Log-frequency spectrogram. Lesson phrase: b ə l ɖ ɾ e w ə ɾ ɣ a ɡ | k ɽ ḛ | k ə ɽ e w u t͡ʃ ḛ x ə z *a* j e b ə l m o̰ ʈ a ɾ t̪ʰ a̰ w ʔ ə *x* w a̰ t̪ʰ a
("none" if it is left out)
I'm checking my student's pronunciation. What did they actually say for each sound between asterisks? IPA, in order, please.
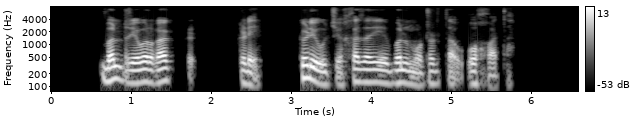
a, x

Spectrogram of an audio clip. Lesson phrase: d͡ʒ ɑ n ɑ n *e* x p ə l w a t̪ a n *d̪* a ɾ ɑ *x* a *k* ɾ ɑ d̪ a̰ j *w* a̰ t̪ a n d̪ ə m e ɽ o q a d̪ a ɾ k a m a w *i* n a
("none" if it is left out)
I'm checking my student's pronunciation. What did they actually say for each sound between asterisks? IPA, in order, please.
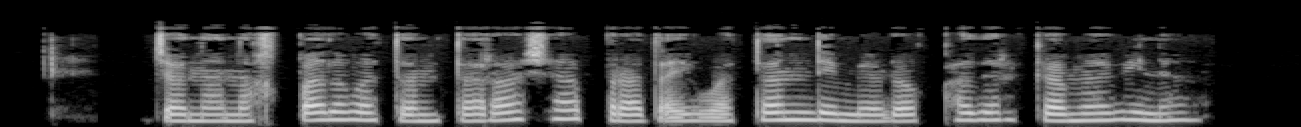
a, t̪, ʃ, p, w, i

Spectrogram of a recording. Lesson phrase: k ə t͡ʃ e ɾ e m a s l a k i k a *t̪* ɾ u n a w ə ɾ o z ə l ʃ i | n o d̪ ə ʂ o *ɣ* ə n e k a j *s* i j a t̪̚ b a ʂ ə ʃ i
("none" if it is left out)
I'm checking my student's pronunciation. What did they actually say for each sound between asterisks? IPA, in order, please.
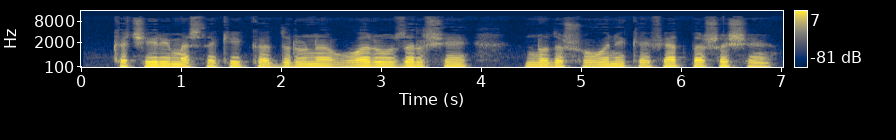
d̪, w, f

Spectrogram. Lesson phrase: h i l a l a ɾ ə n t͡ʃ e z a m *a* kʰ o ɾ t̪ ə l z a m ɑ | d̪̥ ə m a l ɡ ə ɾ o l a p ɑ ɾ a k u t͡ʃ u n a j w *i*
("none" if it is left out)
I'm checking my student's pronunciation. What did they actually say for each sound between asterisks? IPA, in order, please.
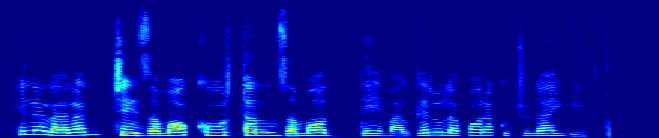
ɑ, i

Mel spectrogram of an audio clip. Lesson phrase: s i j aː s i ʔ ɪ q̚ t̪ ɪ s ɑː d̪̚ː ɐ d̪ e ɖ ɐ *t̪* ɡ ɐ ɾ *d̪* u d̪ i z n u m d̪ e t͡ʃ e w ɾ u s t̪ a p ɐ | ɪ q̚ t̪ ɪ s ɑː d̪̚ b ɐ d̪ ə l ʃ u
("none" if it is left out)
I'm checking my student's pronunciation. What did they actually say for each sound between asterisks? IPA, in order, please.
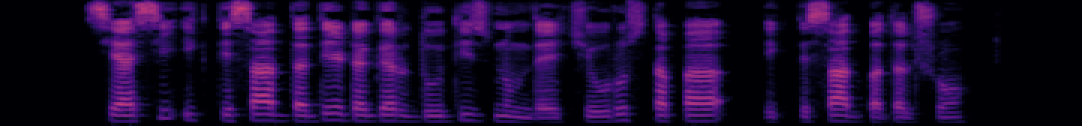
none, d̪

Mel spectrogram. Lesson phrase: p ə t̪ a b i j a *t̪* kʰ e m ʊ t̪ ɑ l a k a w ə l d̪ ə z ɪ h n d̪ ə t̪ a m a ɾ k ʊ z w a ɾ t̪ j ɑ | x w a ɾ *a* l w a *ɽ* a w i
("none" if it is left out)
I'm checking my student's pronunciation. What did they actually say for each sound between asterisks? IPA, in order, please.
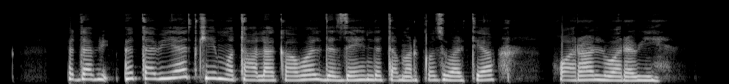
t̪, ɑ, ɾ

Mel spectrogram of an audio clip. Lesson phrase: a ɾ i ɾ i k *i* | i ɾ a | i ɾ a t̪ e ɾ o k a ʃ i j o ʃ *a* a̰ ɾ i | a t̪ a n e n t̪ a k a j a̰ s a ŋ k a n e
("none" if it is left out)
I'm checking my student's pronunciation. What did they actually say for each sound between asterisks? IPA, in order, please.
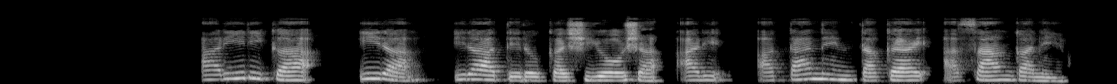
a, a

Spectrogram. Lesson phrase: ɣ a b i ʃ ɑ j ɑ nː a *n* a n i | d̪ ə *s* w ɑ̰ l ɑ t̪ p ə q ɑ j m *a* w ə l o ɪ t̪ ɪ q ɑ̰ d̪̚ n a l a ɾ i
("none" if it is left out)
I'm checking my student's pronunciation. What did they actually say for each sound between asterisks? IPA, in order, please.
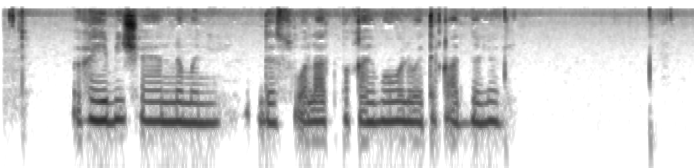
m, s, a

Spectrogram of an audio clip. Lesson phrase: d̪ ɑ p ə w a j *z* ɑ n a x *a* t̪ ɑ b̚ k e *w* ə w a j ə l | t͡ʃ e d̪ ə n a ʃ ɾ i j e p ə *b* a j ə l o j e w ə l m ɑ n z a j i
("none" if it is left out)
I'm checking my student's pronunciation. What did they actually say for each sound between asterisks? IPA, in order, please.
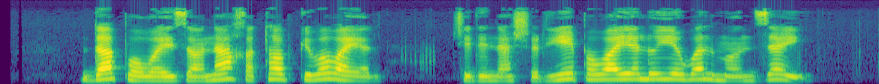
z, a, w, w

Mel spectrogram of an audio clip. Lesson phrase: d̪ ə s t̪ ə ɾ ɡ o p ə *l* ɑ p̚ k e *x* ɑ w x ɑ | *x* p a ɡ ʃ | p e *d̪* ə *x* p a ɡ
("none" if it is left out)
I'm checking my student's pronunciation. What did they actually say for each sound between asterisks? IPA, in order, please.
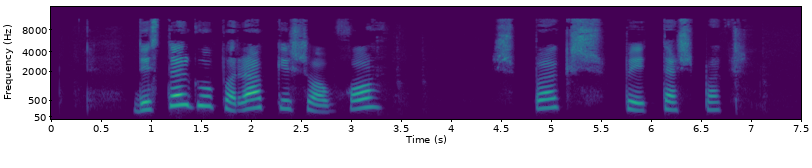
ɾ, ʃ, ʃ, t̪, ʃ

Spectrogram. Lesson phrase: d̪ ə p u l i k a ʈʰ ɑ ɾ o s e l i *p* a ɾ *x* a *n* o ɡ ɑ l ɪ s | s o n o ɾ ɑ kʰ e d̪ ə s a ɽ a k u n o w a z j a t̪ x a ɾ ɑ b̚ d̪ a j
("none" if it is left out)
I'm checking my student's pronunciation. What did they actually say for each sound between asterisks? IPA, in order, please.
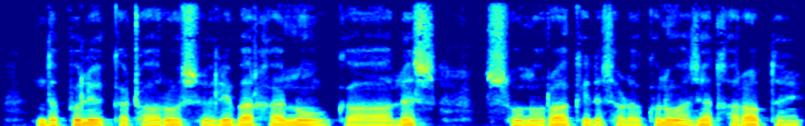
b, x, n

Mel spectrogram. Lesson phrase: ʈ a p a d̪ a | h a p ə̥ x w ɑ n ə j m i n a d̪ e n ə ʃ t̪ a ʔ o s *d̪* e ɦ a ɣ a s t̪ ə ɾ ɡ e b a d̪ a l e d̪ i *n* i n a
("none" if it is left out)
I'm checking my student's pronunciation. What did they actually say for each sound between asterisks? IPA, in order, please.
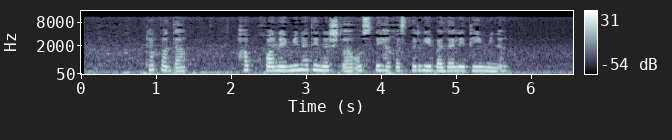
d̪, m

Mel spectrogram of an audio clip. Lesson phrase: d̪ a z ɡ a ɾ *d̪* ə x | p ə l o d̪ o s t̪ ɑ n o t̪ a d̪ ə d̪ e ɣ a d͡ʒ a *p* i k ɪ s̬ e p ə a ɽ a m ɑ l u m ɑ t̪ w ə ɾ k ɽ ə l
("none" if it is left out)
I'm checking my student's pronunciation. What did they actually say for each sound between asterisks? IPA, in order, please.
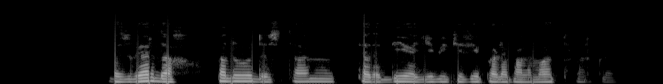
d̪, b

